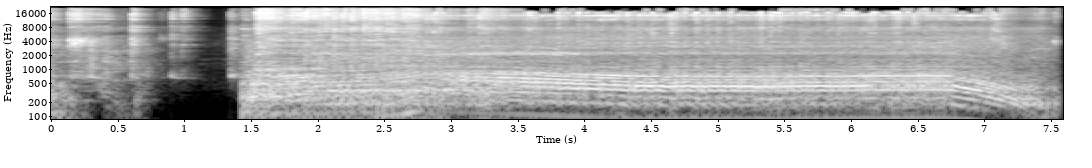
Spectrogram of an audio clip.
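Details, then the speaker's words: Husqvarna 266XP chainsaw, fairly high compression, about 60–65 cc, started at -40° in a cold shop: after a couple of pulls it fires and holds a high, thin, screaming rev that never burbles; running lean. "You hear how lean that is, friends? It's true."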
